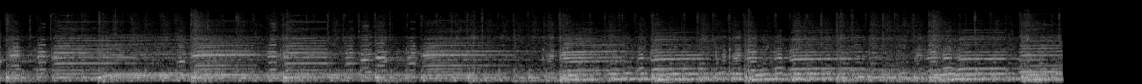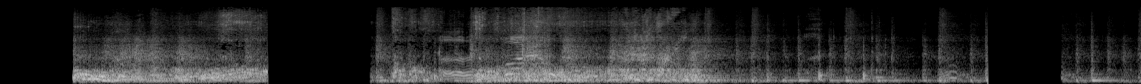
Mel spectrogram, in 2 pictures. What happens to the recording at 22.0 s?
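At 22.0 s you're inside a stream reconnect that runs from about 21.30 to 22.35 s. The connection dropped, so the player goes quiet for about 0.73 s, reconnects, and spins up a fresh decoder mid-stream. When sound comes back it's picked up about 0.33 s earlier than where it cut off, because the server resent a chunk. You hear a short repeat, with the first frame or so muted or fading in.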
